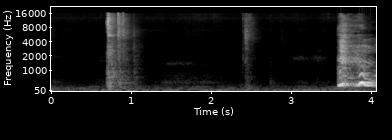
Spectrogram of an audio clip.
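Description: Two short rustles of hair being handled with a rat-tail comb, about a second in and again halfway through, then a sharp voiced gasp near the end.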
